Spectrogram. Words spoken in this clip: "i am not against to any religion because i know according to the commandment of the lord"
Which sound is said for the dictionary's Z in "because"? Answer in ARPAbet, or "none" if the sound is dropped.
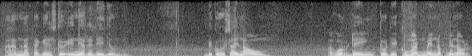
S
